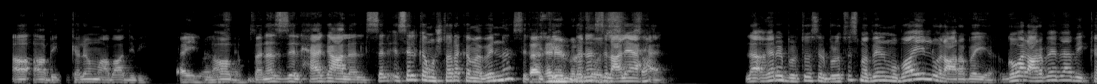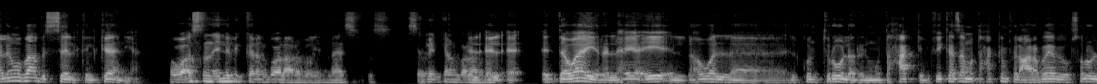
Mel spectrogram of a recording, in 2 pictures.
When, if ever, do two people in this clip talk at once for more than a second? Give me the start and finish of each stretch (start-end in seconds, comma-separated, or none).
5.3-6.6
